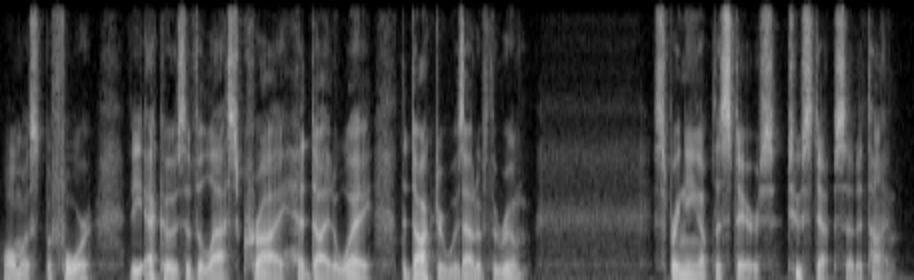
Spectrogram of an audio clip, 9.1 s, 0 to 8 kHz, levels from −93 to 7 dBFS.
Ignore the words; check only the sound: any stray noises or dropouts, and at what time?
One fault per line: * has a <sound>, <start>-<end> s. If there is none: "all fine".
all fine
